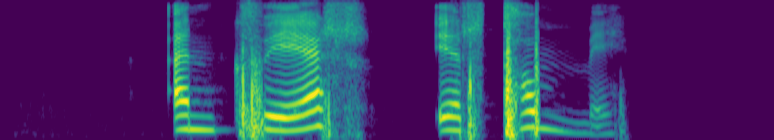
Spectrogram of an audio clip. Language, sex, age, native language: Icelandic, female, 10, Icelandic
